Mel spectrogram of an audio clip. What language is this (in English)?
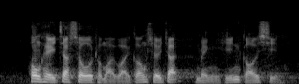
Cantonese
